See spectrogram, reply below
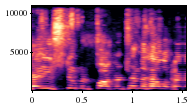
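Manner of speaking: mock outburst, very high, rattled off fast, excited. Imagining the outtakes where he blurts at a kid, imitating an excited outburst. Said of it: "got excited there".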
